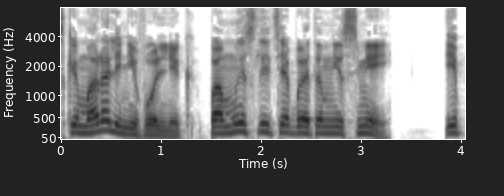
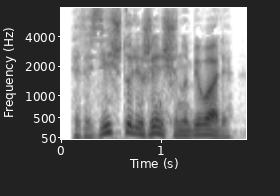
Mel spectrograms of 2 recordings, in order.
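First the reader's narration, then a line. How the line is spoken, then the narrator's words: Curious asking. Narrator (Russian): зеваки, чаще иногородние, даже спрашивали у постового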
